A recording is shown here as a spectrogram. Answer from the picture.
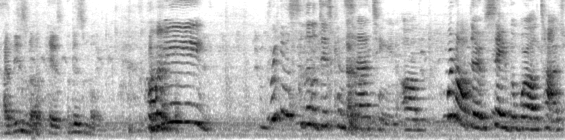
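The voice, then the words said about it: Put-on British accent. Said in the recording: “But in my British accent.”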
